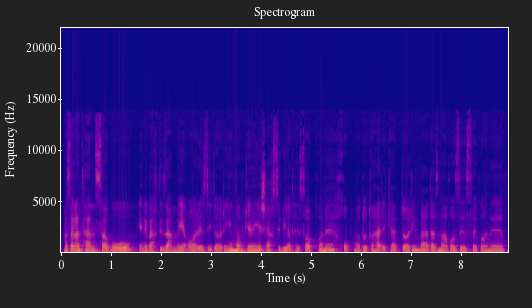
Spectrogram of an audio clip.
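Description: A woman teaching Quran recitation in a patient, explanatory lecture, slowing down to demonstrate each example. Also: mid-range voice, fairly even intonation, dark tone. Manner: politely formal greetings. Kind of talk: online lesson lecture.

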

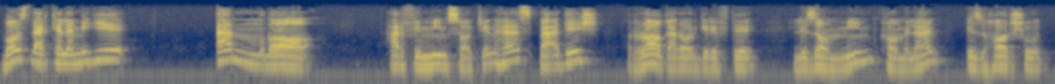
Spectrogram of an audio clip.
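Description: A man's voice: a little high, lively intonation, a bit bright. Patient Quran recitation teacher, man. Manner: patient, explanatory, slowly chants example phrases. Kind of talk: radio-style tajweed lesson.

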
